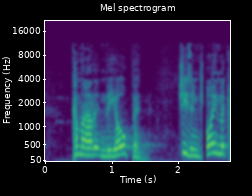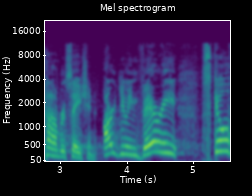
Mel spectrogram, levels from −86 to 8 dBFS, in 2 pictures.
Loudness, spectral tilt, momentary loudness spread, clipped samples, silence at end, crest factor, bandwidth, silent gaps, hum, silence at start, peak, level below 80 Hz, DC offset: -18 LUFS; -5.5 dB/octave; 11 LU; under 0.1%; 0 s; 14 dB; 11.5 kHz; none; none; 0.4 s; -4 dBFS; -54 dBFS; under 0.1%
